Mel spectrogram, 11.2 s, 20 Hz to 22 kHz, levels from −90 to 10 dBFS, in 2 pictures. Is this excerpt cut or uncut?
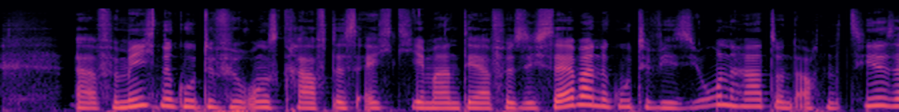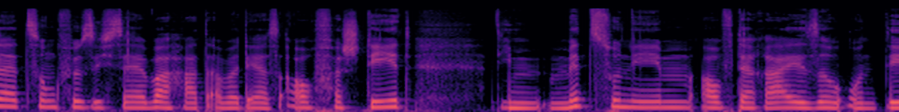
cut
